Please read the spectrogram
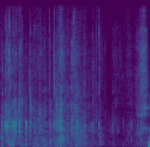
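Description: Clear plastic zip-lock bag crinkling and rustling in irregular bursts as it is handled.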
